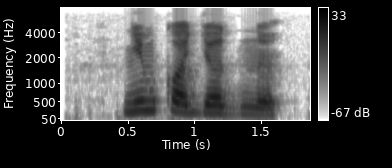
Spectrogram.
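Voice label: "нимкодьӧдны", Komi-Zyrian, female; kpv audio dict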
